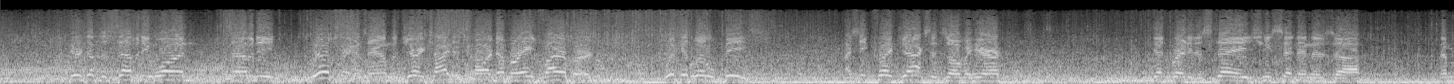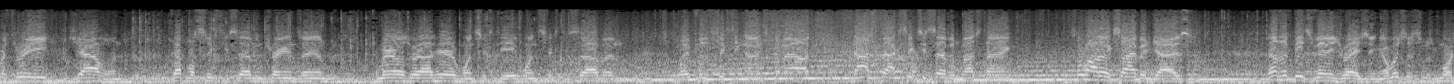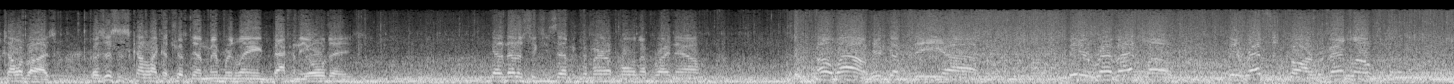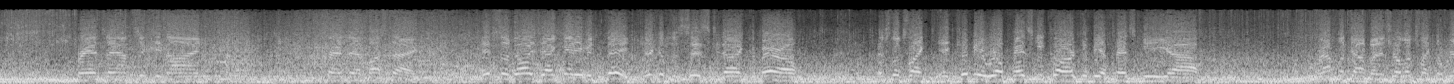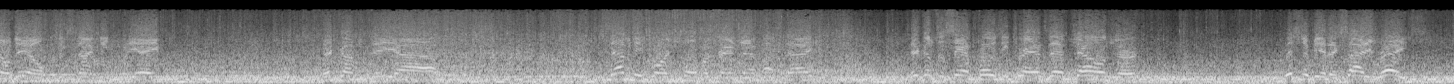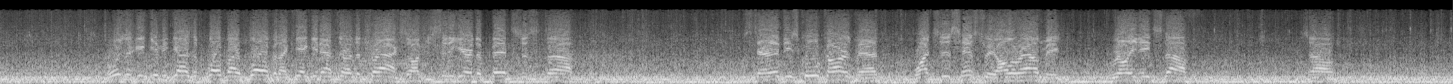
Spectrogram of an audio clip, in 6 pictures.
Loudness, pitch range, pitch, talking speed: -9 LUFS, 100-140 Hz, 115 Hz, 150 wpm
